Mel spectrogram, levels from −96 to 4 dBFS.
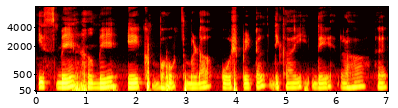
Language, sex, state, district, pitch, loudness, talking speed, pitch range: Hindi, male, Rajasthan, Jaipur, 110 Hz, -20 LUFS, 85 wpm, 105-125 Hz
